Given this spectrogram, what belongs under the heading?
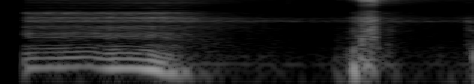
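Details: A father snoring: a loud, rough, low snore on the in-breath, followed by a brief snorting breath; ordinary snoring.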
